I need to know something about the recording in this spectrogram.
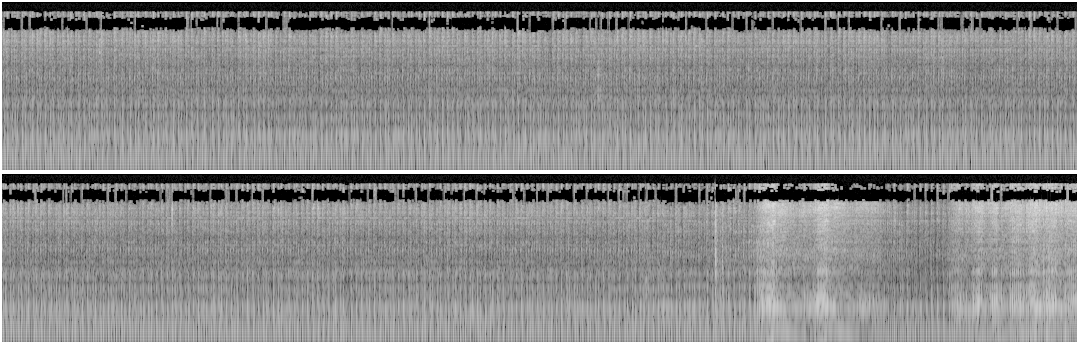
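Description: Yamaha TZR two-stroke motorcycle engine idling steadily while the bike stands, then revved twice near the end, its pitch sweeping up and falling back each time.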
